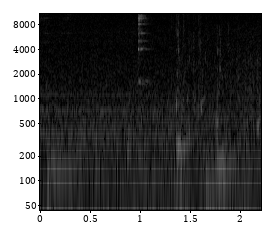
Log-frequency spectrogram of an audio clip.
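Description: A fishing bobber plops into water.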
